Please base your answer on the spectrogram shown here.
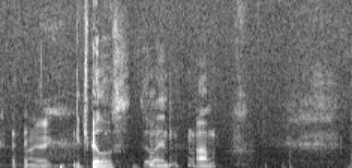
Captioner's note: scattered chuckling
